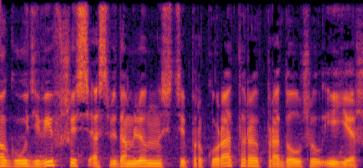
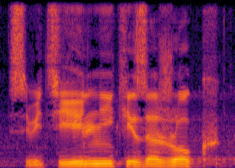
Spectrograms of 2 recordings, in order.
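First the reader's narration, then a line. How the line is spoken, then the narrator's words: Through clenched teeth. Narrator (Russian): сквозь зубы в тон арестанту проговорил Пилат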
